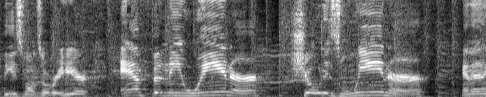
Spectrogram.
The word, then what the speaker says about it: Weiner: i looked it up it's not even pronounced whiner yeah i know how do you go your whole life and you go yeah i know it's pronounced weiner you've got the perfect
